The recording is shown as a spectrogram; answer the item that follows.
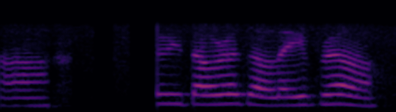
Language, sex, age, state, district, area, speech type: Manipuri, female, 18-30, Manipur, Senapati, rural, conversation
